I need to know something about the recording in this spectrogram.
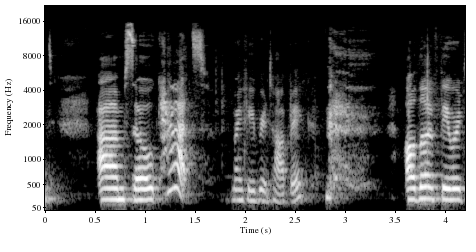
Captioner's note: laughs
